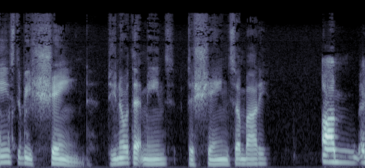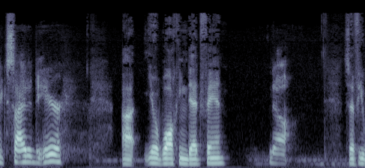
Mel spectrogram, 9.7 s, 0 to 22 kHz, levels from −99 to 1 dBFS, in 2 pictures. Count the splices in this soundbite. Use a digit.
0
